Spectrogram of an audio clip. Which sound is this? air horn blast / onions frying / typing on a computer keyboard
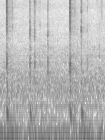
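typing on a computer keyboard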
